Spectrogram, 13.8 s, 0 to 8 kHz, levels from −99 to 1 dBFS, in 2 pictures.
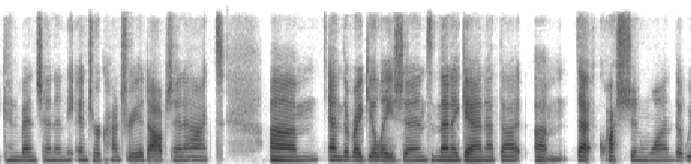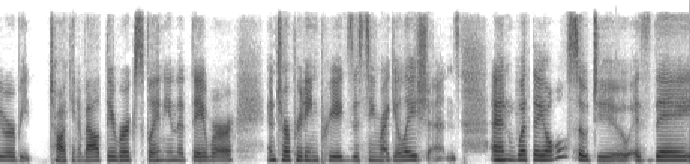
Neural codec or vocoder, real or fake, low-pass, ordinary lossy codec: codec, 24 kHz, 0.9 kbps, DualCodec; fake; 7.2 kHz; AAC, 48 kbps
